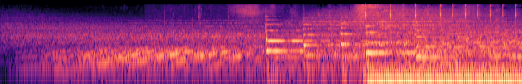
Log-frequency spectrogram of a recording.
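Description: A short electronic news-style jingle, the ARD Infonacht radio news opener: layered synth tones pulse and swell upward, then land on a loud, sustained bass-heavy chord that rings out to the end. No voices.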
